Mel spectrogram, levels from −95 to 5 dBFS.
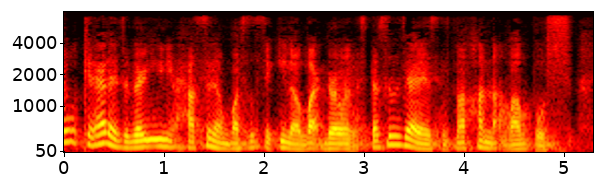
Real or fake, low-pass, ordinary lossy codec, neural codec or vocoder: fake; 7.2 kHz; MP3, 32 kbps; codec, 16 kHz, 0.5 kbps, FreqCodec, larger model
